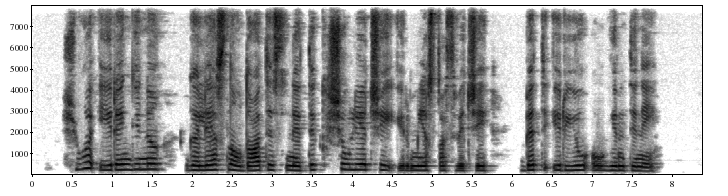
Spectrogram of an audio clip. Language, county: Lithuanian, Alytus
